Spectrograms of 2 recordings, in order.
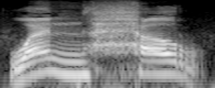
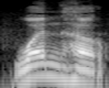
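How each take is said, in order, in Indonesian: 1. Bunyi h-nya didorong keluar dengan nafas kuat. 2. Bunyi h-nya ringan dan biasa. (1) "Kita kena pedaskan dia. Keluarkan angin" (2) "kita telah baca dia dengan huruf ha simpul"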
